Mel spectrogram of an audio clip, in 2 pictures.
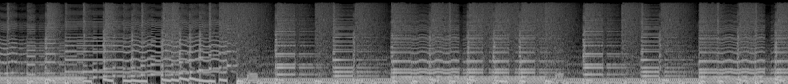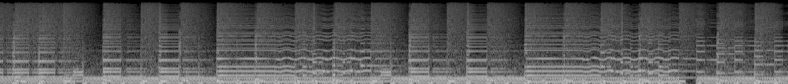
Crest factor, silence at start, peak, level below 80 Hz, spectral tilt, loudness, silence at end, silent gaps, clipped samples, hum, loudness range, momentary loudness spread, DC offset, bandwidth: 16 dB; 0 s; -4 dBFS; -28 dBFS; -5 dB/octave; -21 LUFS; 0 s; none; under 0.1%; none; 1 LU; 2 LU; under 0.1%; 19.5 kHz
